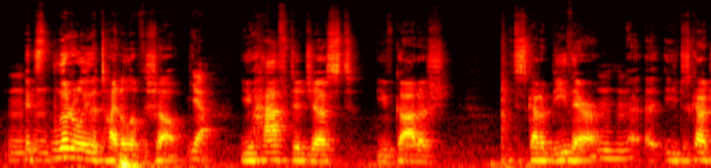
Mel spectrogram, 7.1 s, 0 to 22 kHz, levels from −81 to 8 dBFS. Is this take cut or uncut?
uncut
